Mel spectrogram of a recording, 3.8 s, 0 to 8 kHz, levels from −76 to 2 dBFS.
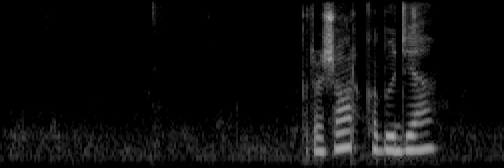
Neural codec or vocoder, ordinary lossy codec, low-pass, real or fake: codec, 16 kHz, 2 kbps, X-Codec, WavLM features, trained on Multilingual LibriSpeech; none; none; fake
